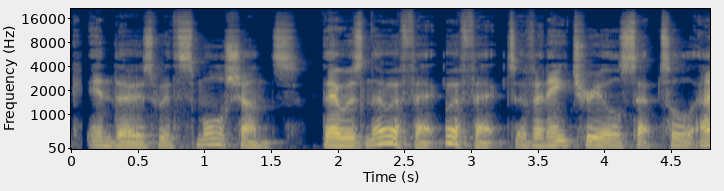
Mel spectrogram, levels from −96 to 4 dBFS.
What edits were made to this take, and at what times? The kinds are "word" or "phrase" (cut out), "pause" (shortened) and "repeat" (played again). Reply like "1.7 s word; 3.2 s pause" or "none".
1.8 s pause; 2.8 s repeat

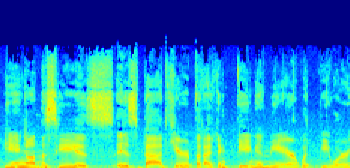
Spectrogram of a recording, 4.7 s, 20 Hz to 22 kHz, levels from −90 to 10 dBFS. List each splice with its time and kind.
none

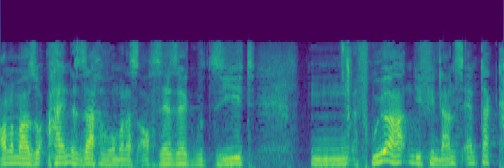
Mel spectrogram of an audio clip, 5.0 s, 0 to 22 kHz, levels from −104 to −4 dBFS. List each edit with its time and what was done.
none

